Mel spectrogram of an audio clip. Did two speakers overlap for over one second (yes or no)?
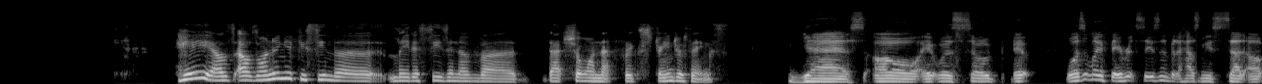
no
